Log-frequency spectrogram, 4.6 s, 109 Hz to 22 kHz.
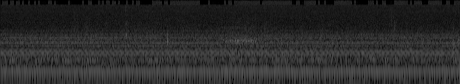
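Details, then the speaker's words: Hallicrafters TW2000 World Wide tube radio under repair on bench power supplies, listening at output tube plate: steady low buzzy drone unchanged throughout; mains hum present because the grid is humming, source not confirmed. "so there's a little hum there, but of course it's humming because the grid is humming. I mean, it's all humming."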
